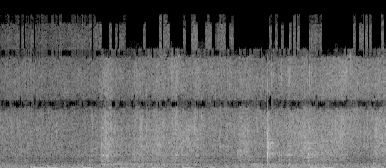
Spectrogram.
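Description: Bacon crisps and renders its fat in a pan for Southern soul food green beans, a steady broadband sizzle with repeated stirring scrapes and clicks, close and continuous with no voices.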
